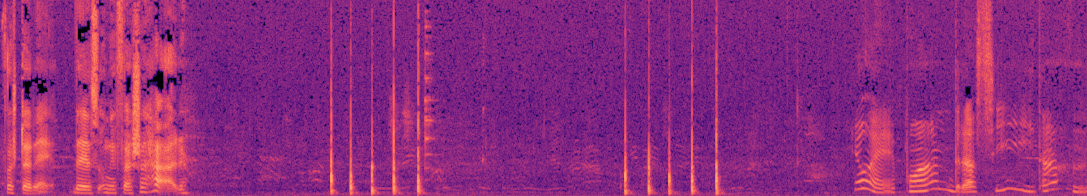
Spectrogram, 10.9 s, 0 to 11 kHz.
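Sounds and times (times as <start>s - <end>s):
speech: 0.0s - 2.0s, 9.1s - 10.8s
faint murmur: 0.0s - 10.8s
sharp knocking on a door: 3.3s - 4.3s, 6.3s - 7.3s.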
